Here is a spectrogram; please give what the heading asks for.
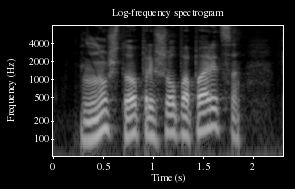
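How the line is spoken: Drowsy grumble. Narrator (Russian): проворчал он, разомлевший от жары и пара

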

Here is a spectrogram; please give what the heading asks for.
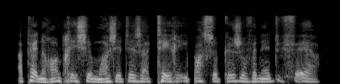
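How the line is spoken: Mumbling. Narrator (French): marmonna-t-il

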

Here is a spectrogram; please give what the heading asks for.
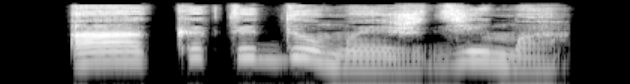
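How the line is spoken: Soft question. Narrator (Russian): мягко спросила Надя

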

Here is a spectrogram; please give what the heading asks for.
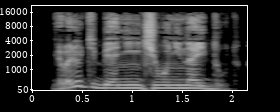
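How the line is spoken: Grumble. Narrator (Russian): проворчал первый

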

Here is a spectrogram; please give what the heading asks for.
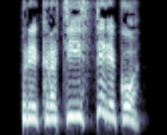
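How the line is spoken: Man barking sharply. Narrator (Russian): рявкнул мужчина

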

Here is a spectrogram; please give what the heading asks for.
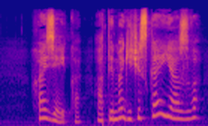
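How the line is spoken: Chuckling. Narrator (Russian): хохотнул гадюша

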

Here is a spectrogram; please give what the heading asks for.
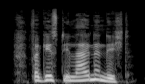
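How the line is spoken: Calling from another room. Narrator (German): rief Carrie aus der Küche

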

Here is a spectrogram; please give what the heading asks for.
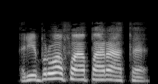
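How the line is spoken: Booming deep bass. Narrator (Russian): прогремел густой бас

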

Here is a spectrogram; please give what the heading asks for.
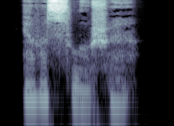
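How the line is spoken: Barely audible. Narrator (Russian): еле слышно произнесла Белохвостикова

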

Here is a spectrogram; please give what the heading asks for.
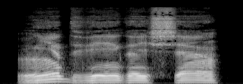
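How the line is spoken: Hissed through teeth. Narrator (Russian): процедил он сквозь зубы

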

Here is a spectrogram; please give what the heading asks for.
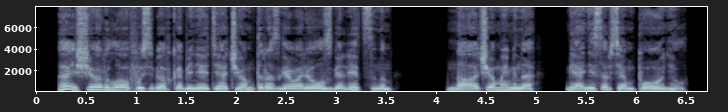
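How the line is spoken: Hurried breathless exhale. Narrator (Russian): выдохнул Градовский последнюю новость, чтобы уложиться в минуту

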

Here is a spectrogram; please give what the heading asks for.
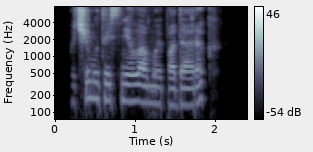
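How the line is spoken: Gloomy question. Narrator (Russian): спросил, мрачно

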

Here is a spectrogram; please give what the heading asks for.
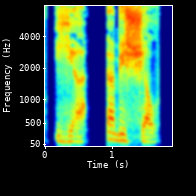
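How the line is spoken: Quiet. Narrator (Russian): тихо сказал

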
